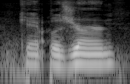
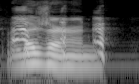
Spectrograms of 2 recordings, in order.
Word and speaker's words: Lejeune: Camp Lejeune. – Camp Lejeune. – You're right. You're right. Lejeune. – It's French. The R is silent.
